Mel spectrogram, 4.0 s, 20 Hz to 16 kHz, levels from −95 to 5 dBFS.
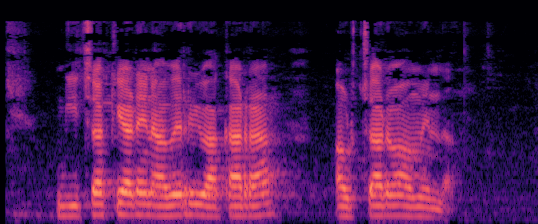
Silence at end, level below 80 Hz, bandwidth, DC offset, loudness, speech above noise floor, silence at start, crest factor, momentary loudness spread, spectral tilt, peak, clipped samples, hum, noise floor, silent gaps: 0.65 s; -68 dBFS; 11.5 kHz; under 0.1%; -23 LUFS; 41 dB; 0.05 s; 18 dB; 16 LU; -4 dB/octave; -6 dBFS; under 0.1%; none; -64 dBFS; none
